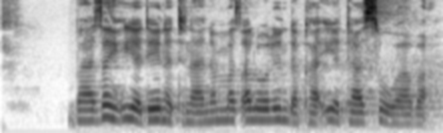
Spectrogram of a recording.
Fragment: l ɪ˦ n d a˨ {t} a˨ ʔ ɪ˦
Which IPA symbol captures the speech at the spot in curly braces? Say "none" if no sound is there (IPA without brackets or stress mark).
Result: k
